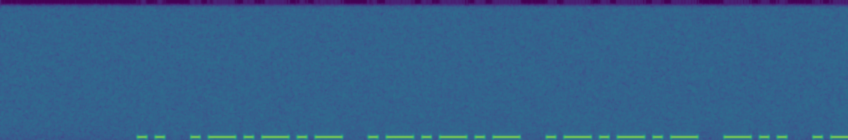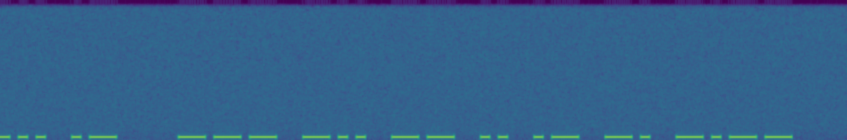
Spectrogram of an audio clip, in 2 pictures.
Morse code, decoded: I...DLA ODMIANY

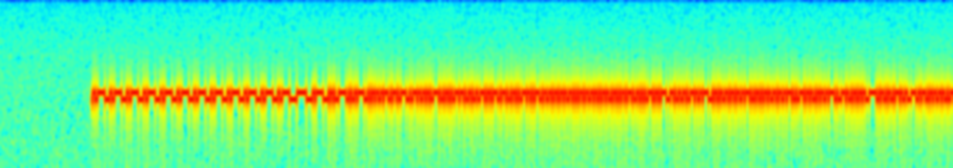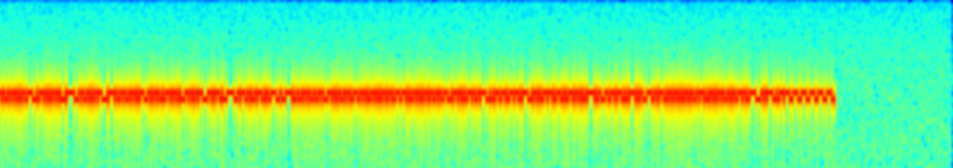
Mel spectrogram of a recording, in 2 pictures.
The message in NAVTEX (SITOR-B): DANS LES DERNIERES ANNEES, WHODINI PARTICIPE OCCASIONNELLEMENT A DES TOURNEES.

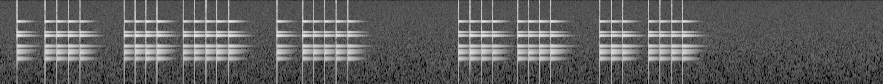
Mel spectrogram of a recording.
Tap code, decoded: DUE TO

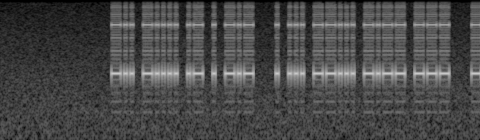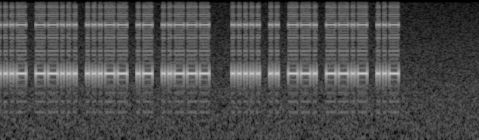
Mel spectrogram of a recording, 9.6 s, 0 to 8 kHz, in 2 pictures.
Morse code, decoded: D6AEK ES7YO X73A2 5IGQU

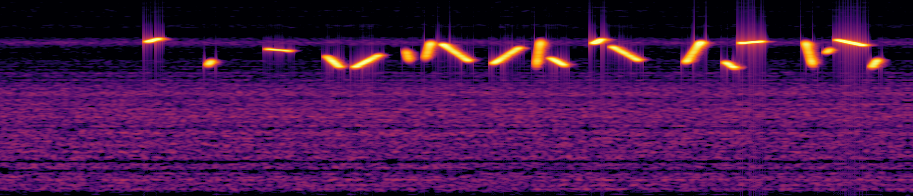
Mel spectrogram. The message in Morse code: none

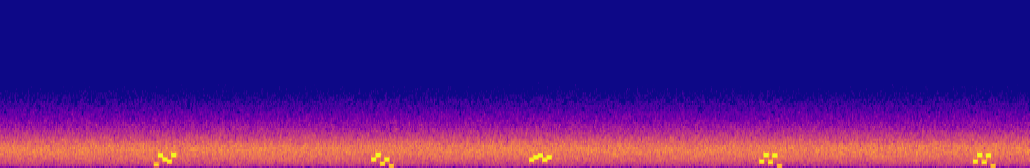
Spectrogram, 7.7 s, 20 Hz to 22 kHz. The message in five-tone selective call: 08539 59155 47847 39288 39288

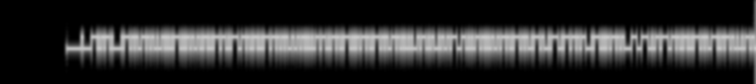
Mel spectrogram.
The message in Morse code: none

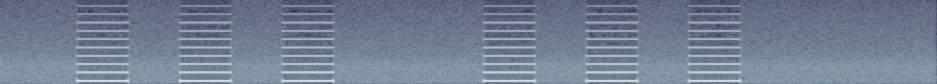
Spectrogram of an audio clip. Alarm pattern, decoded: temporal three

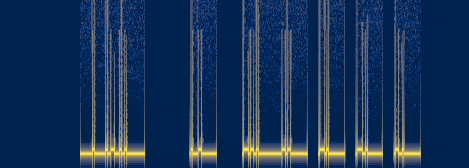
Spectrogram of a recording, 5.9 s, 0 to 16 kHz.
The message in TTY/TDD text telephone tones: W7 LHNP

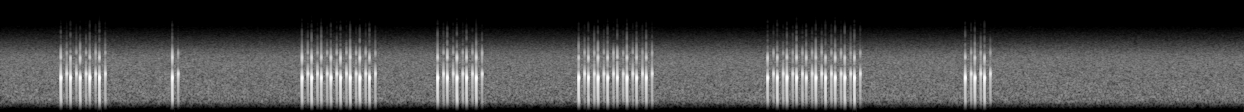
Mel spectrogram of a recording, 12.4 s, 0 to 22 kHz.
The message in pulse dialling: 5 1 8 5 8 0 3

